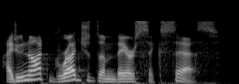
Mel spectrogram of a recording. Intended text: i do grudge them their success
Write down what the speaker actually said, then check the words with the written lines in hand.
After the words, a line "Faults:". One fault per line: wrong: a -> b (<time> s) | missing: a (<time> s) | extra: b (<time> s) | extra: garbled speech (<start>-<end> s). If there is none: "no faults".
i do not grudge them their success
Faults:
extra: not (0.2 s)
